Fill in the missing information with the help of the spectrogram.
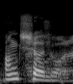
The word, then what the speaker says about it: Antxón: Did I uh, j'ai bien prononcé ton prénom? Oui. – Angshon. Angshon. Angshon.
